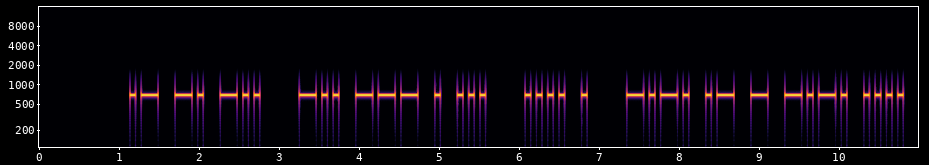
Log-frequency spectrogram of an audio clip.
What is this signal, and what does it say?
Morse code, heard as a keyed tone, about 17 wpm, 700 Hz. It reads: AND DOES HE CATCH
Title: Sentences from Top 1500 Words 17wpm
